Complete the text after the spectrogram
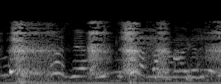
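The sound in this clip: A person crying and whimpering: a wavering, strained voice rising and falling in continuous sobbing bursts with catching breaths, fairly soft and without clear words.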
